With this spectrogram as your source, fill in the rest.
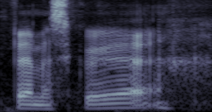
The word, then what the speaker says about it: Themyscira: Themyscira.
